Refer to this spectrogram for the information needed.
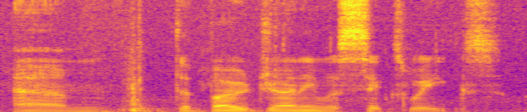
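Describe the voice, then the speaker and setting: A man's voice: extremely low pitch, fairly even intonation, a little slow, background noise. A young man from southern England, co-hosting a casual Q&A and joking around playfully. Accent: southern English. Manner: joking, playful, breaks into silly sung ditties. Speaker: co-host. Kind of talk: casual Q&A chat.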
